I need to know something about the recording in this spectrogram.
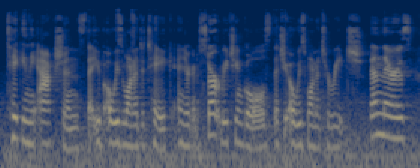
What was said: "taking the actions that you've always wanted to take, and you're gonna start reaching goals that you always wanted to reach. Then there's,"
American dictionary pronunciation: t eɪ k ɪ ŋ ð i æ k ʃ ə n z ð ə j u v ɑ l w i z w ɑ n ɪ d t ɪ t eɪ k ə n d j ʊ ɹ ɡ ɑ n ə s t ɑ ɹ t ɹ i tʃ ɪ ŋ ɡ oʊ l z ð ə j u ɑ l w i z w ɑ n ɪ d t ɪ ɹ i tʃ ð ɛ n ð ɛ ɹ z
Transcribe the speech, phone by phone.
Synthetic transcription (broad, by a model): t eɪ k ɪ ŋ ð i æ k ʃ ə n z ð ə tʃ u v ɑ l w i z w ɑ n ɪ d t ɪ t eɪ k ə n j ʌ ɹ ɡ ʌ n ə s t ɑ ɹ t ɹ i tʃ ɪ ŋ ɡ oʊ l z ð ə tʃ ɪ ɑ l w i z w ɑ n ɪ d t ɪ ɹ i tʃ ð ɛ n ð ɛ ɹ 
